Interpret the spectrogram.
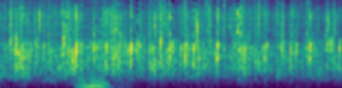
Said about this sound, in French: Voulez-vous crier quelque chose et l'applaudir? J'ai reçu Jésus, je crois en son nom.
